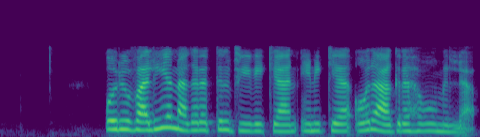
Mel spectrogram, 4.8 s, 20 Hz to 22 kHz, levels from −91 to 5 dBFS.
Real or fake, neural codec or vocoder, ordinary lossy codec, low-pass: fake; codec, 44.1 kHz, 3.4 kbps, Pupu-Codec; none; 5.4 kHz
